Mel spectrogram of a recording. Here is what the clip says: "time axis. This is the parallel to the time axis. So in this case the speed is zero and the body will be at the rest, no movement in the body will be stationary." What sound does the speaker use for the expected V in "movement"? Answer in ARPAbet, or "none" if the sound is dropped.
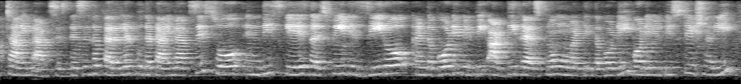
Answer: none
